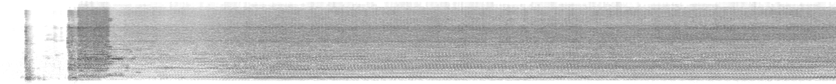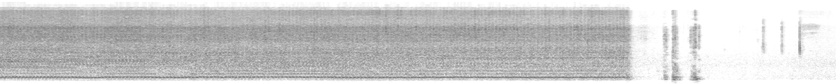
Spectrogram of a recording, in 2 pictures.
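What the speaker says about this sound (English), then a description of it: "it's going to start drilling here." A drill fitted with the bit supplied with a mini-split kit bores a hole through a house wall, giving a loud, close, steady whirring drone for about seventeen seconds before cutting off abruptly.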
